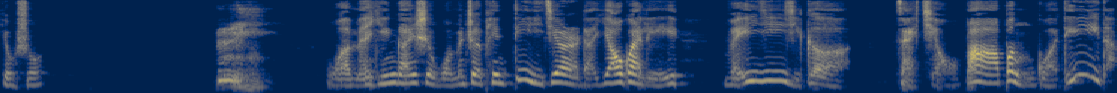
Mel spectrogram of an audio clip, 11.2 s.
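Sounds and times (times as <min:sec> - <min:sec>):
speech: 0:00.0 - 0:00.5, 0:02.1 - 0:11.1
throat clearing: 0:02.1 - 0:02.8.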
